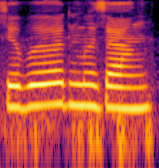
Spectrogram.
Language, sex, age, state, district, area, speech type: Bodo, female, 18-30, Assam, Chirang, rural, spontaneous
